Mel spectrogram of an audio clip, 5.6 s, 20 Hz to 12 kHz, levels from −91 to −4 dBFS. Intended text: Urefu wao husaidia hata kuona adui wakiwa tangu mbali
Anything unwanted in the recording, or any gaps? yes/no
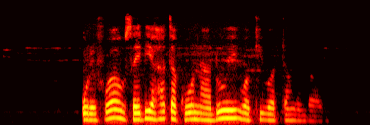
no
